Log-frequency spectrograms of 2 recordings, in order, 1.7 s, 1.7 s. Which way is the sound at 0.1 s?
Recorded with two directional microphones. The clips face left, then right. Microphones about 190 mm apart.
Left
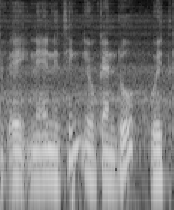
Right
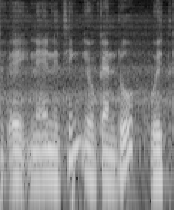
50° right (ahead or behind).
